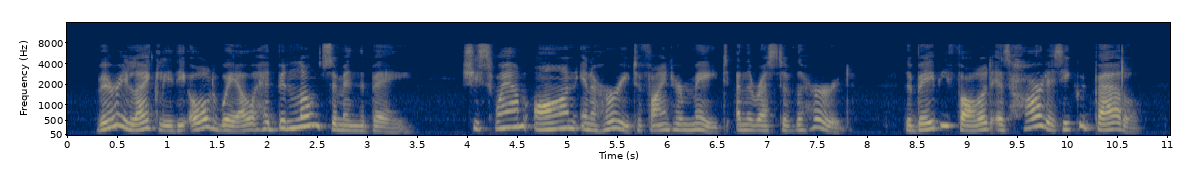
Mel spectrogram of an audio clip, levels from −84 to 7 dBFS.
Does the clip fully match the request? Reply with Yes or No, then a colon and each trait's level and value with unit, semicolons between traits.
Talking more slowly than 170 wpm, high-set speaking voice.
No: average, 195 wpm; high, 195 Hz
